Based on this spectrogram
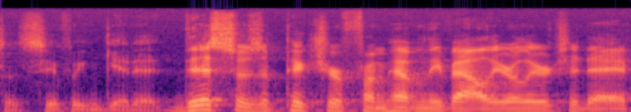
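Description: A man with ordinary pitch variation against a quiet background. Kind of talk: commentary. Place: office. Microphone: studio mic.

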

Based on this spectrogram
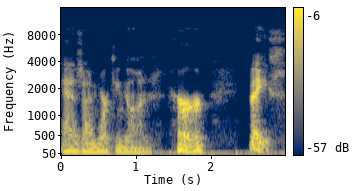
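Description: A man's somewhat breathy voice. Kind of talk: casual vlog chat. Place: workshop. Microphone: phone near.

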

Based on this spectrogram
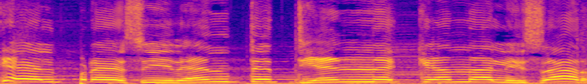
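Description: Clear music in the background accompanies a cartoonish character voice. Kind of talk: satirical political news commentary. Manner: mocking, gossipy.

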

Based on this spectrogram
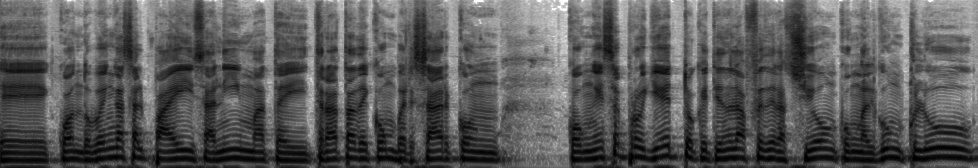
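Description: A man with a Dominican accent, fairly high pitch, fairly even intonation and a moderate pace. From Dominican Republic. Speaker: basketball show host. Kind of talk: sports talk show interview. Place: studio. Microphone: studio mic.

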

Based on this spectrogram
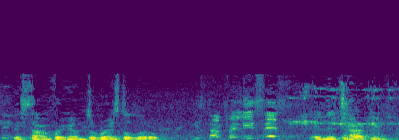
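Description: At a moderate pace, the speaker talks over noticeable background noise. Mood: solemn, spiritual. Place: open country.

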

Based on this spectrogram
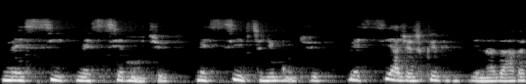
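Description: At a very slow pace, the speaker sounds somewhat breathy. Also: woman, fairly low pitch for a woman, fairly even intonation. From Côte d'Ivoire. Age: young. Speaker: testimony giver. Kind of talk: testimony.

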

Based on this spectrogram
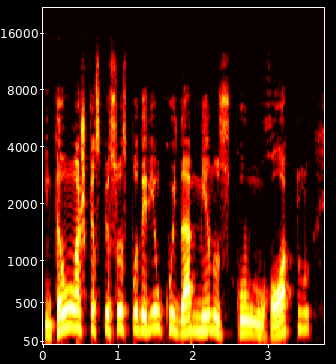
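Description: This man has a high pitch and ordinary pitch variation. The background is quiet. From Rio Grande do Sul, Brazil. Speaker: musician; podcast guest. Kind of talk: casual chat. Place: studio. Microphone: studio mic.

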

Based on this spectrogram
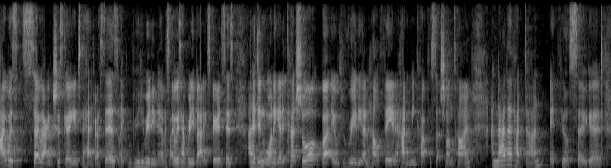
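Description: A woman with a fairly low voice speaks very fast, with audible echo in the room. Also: ordinary pitch variation. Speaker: fitness coach. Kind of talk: casual vlog chat. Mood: cheerful, chatty. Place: home room.

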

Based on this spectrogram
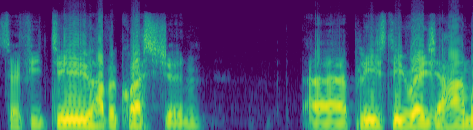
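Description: A man with fairly even intonation, in dry sound with no echo and a quiet background. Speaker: event organiser and moderator; moderator. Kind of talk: event hosting. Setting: stage with audience. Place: hall. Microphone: handheld.

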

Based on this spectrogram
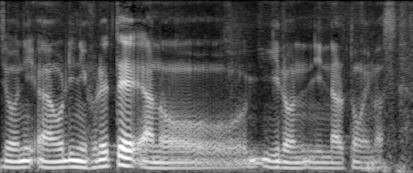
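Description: With ordinary pitch variation, this man's voice sits fairly low. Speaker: moderator, journalist. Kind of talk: press conference moderation. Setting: press conference. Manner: halting. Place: hall. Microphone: podium.

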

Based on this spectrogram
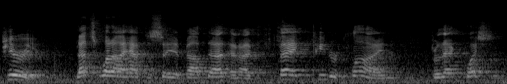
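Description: A man projects a raised voice at a high pitch and a moderate pace, with ordinary pitch variation. Noticeable background noise and audible room echo surround him. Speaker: acting school superintendent. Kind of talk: public forum Q&A. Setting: public meeting room with audience. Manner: loud; animated.

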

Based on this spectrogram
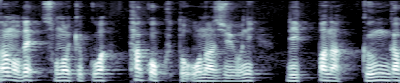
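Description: Against a quiet background, a man speaks in a dark, mellow tone with fairly even intonation. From Japan. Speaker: classical music educator, opera singer; classical music educator. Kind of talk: lecture; casual chat. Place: home room.

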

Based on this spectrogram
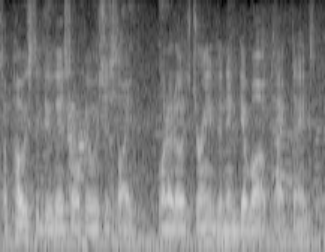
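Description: A man talks in a very deep, low voice. His intonation stays fairly even over noticeable background noise. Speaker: young boxer. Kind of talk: casual interview. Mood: reflective, personal story. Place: gym.

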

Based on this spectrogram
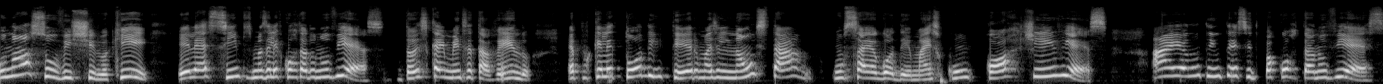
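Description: A woman's extremely high-pitched voice with lively intonation, a moderate pace and a quiet background. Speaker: sewing channel host. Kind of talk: tutorial. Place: home room. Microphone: lapel.

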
